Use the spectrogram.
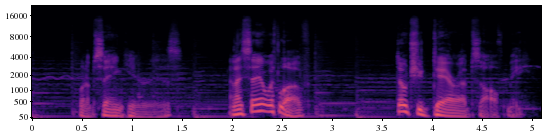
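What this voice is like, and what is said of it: Usual voice. Nothing is said of it.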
